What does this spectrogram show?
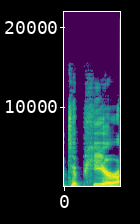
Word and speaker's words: tapir: Is it Typer or Tapir? I've always pronounced it Tapir.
